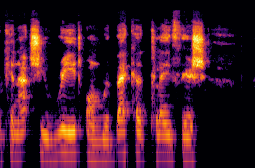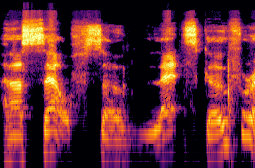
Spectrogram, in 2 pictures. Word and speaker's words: Kleefisch: So it's spelled Kleefisch, but you say it Kleefisch, who according to Sacred Rhythms is a far-right evangelical up against Governor Tony Evers.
